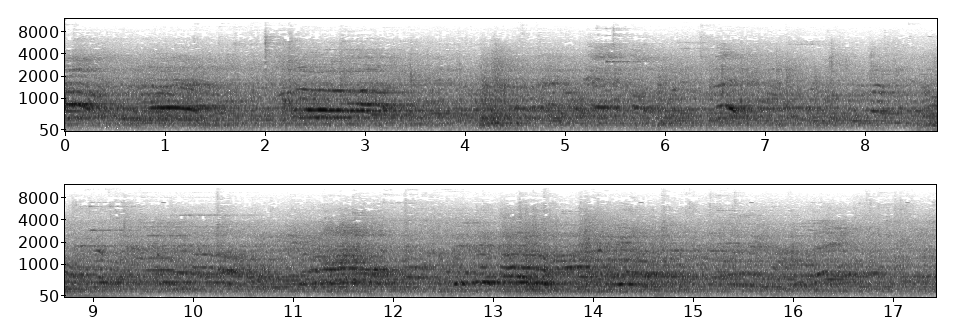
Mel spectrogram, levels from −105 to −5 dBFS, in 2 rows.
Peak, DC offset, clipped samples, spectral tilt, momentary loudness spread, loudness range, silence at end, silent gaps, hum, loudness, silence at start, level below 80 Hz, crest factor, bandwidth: -4 dBFS; under 0.1%; under 0.1%; -7.5 dB/octave; 12 LU; 7 LU; 0 s; none; none; -23 LUFS; 0 s; -58 dBFS; 18 dB; 7 kHz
